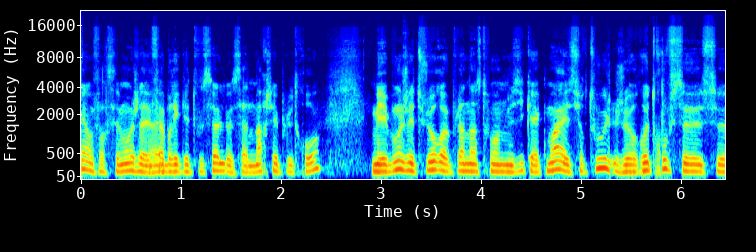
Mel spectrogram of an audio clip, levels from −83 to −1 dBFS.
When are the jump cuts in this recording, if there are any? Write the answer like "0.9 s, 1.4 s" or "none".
1.4 s, 5.3 s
